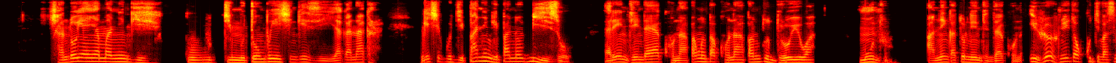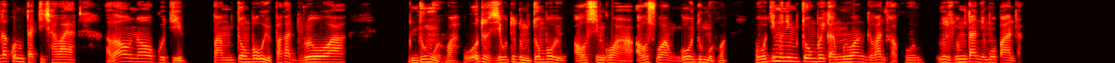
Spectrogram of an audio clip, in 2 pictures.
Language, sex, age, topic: Ndau, male, 18-24, health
